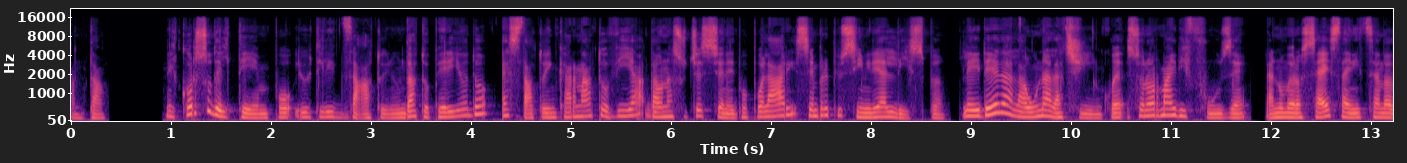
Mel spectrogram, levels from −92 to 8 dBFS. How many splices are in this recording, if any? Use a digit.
5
